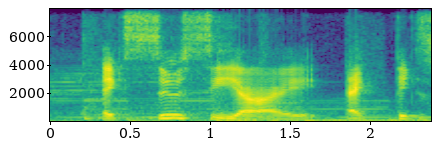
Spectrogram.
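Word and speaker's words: Exusiai: nice okay i never understood how to like pronounce his name excuse ci i think this is how you pronounce it exo-ci is a sniper operator with the ability to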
